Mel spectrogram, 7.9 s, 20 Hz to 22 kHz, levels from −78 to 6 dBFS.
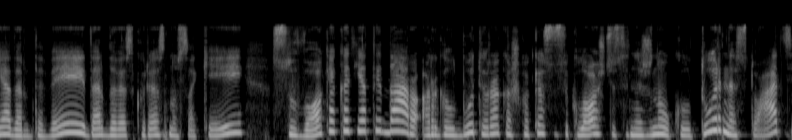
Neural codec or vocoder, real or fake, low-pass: none; real; 9.9 kHz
